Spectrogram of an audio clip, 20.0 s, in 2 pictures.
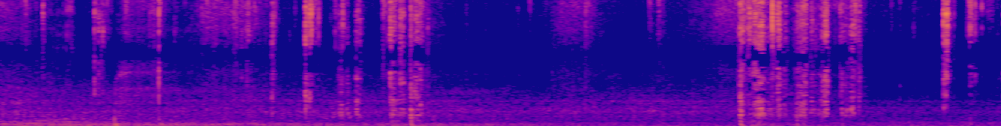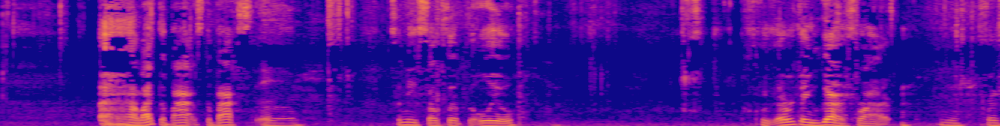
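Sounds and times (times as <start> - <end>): low rumble inside a car: 0.0 - 20.0
person chewing food: 0.1 - 4.4, 15.3 - 17.6.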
